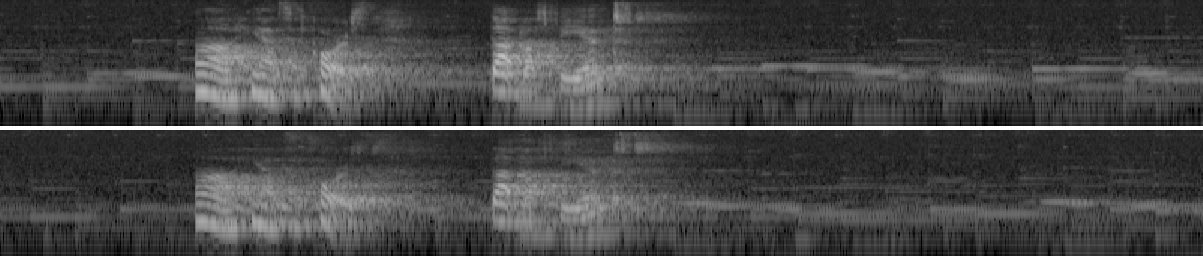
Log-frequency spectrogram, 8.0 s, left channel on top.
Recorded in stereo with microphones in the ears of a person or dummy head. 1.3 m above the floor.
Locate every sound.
1.3 s a woman speaking: 75° left (ahead or behind), 2.5 m; by 4.2 s 40° left (ahead or behind), 2.5 m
